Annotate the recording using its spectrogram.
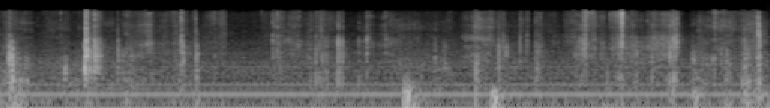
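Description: Printed paper datasheet pages being leafed through by hand: a run of short crisp page-flipping and rustling sounds, over a steady low hum.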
